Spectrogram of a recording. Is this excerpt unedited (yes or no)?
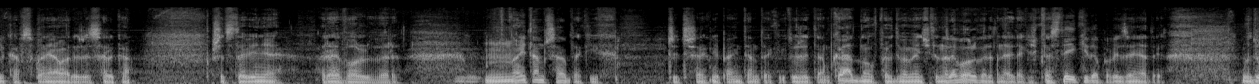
no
